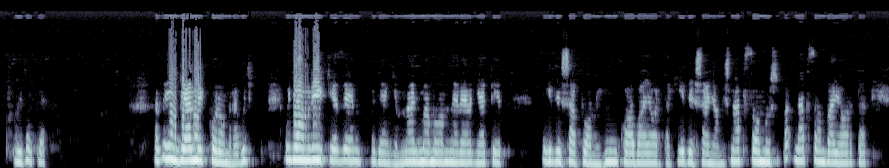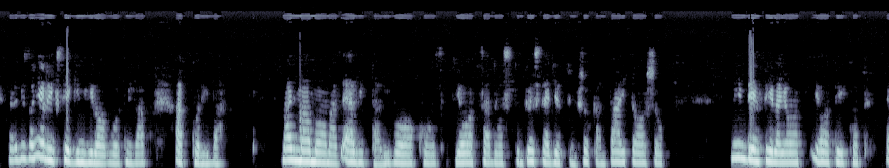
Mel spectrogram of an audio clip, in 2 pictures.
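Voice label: dialect collection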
